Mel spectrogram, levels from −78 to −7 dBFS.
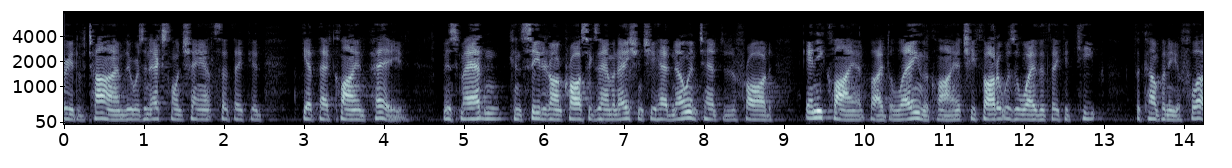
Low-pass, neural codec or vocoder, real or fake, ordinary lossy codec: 7.2 kHz; none; real; MP3, 24 kbps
